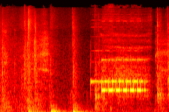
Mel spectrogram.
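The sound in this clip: A telephone rings as a call is being transferred. A single bright, warbling electronic ring lasts about a second, with a few brief knocks and rustles before it.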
